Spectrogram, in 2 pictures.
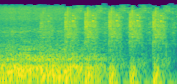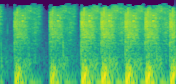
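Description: Armored footsteps clank along a stone floor.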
